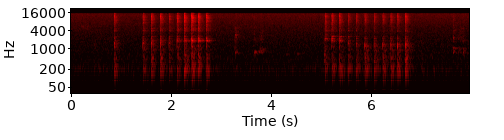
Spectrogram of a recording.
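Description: Two runs of quick, even clicking, about eight clicks a second, each lasting about a second and a half: a kitchen utensil being worked over a saucepan.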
